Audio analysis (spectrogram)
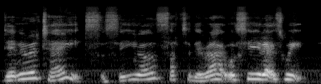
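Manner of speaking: ordinary talk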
